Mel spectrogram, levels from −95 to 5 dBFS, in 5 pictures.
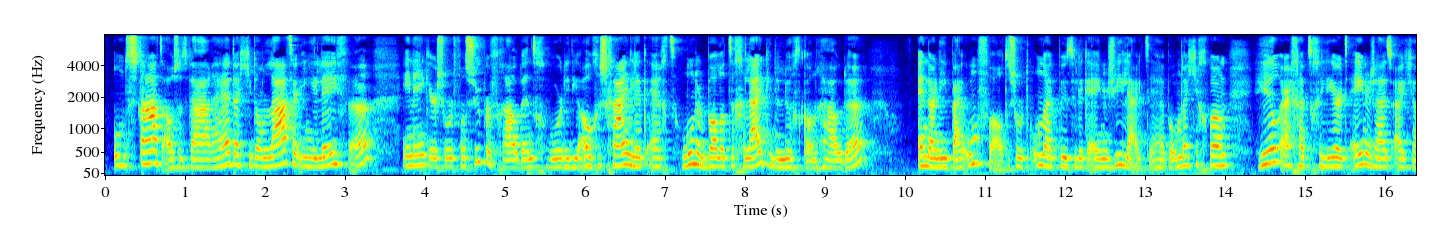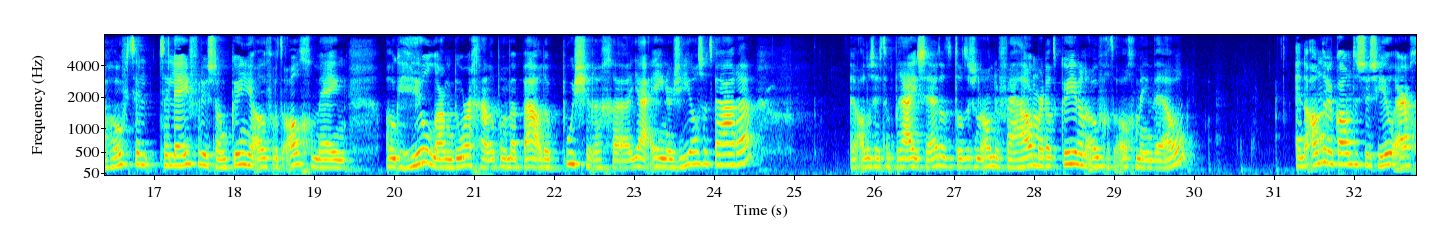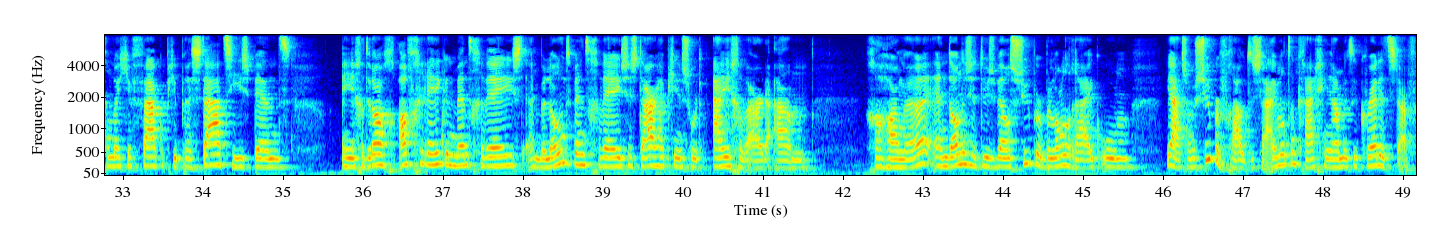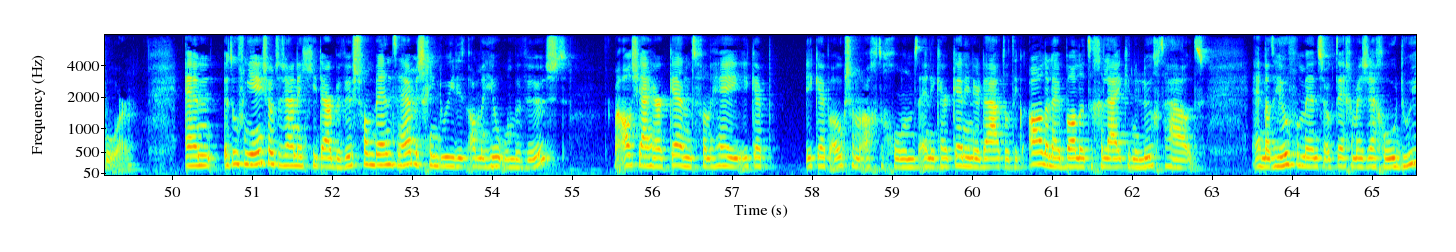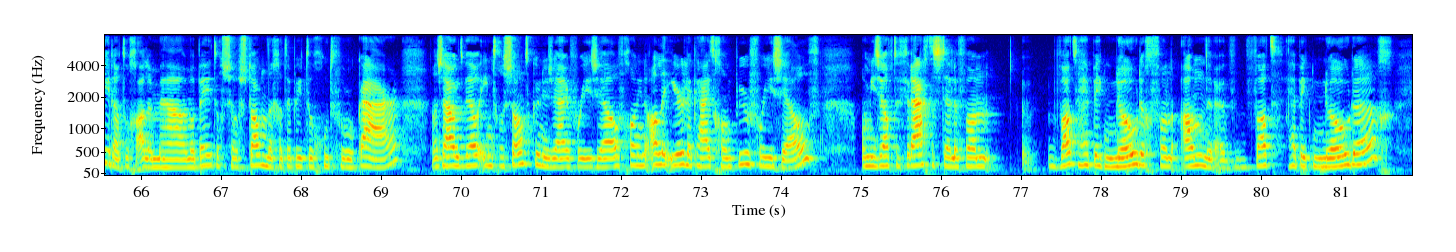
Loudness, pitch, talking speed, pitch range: -26 LUFS, 190 Hz, 195 wpm, 180-215 Hz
